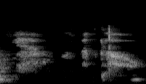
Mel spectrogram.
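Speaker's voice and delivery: whispered, unvoiced mock cheer; a barely audible fake hype; half-hearted cheer. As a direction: breathe the cheer with no voice. Forced cheering at the show.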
